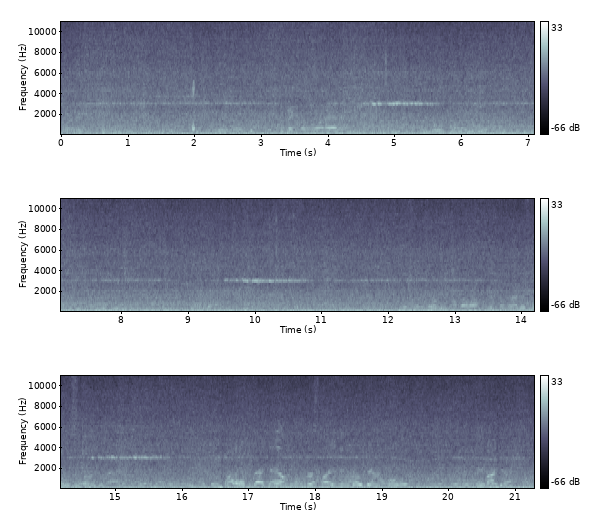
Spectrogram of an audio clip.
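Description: A steam locomotive rumbles steadily as it slowly approaches.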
